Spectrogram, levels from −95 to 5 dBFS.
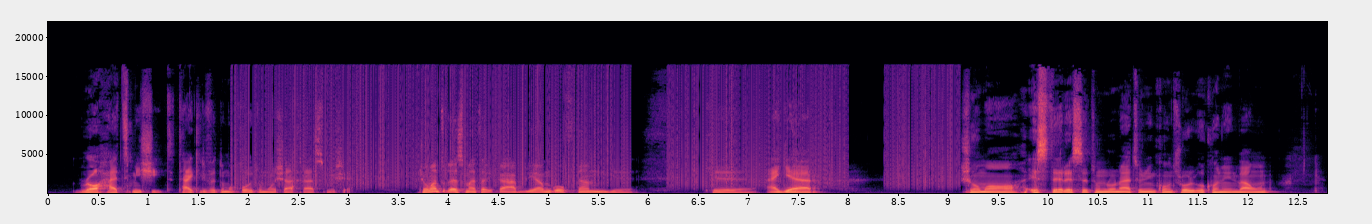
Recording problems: crackling; noticeable; from 2 to 6 s, from 6 to 8 s and at 8.5 s; 15 dB below the speech

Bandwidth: 16.5 kHz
